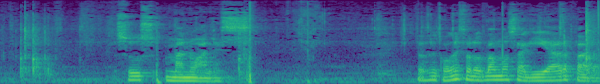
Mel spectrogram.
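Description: Paper leaflets rustle as they are flipped.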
